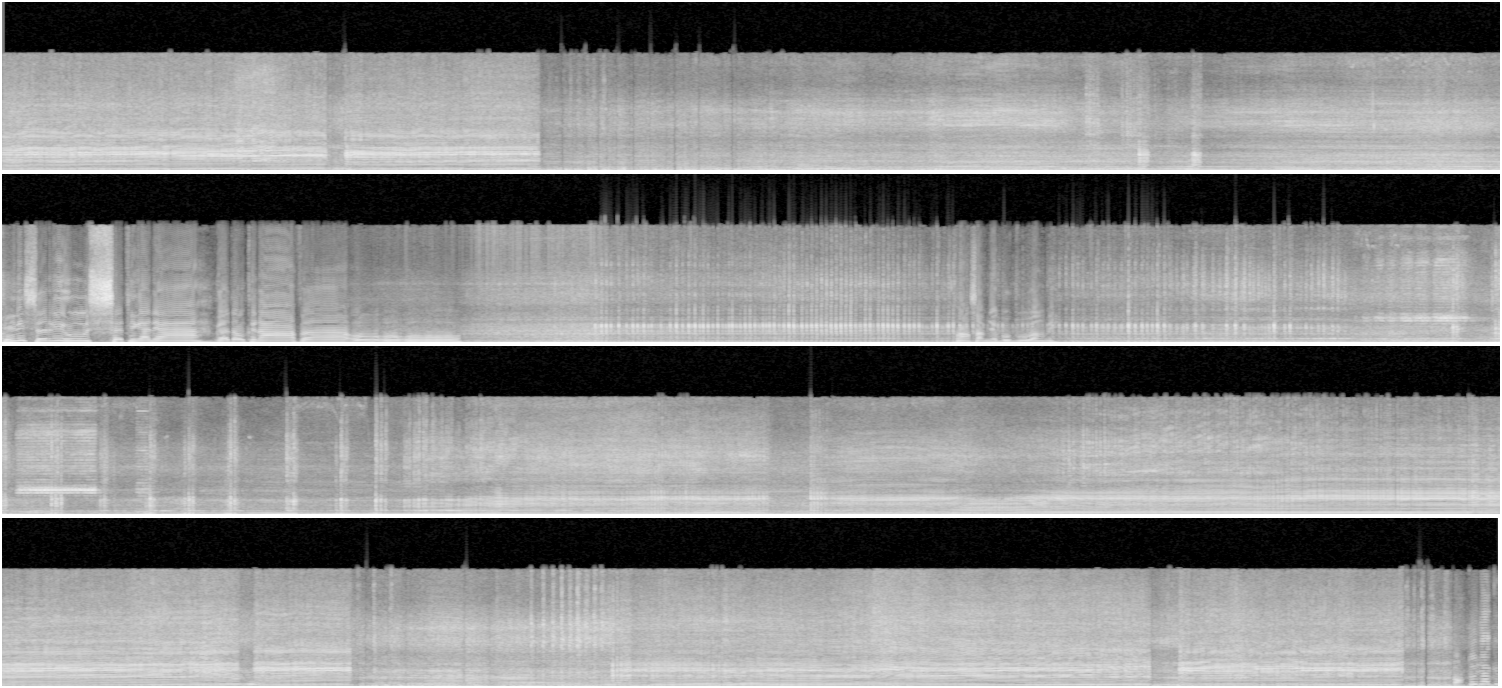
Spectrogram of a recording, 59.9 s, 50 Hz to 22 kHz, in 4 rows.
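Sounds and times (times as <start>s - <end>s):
two-stroke motorcycle engine revving: 0.0s - 15.1s, 18.5s - 59.9s
person speaking: 15.0s - 19.7s, 24.4s - 25.7s, 59.4s - 59.9s.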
